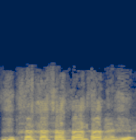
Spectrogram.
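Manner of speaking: high, far Eastern European put-on voice; Borat. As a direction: ham up a Borat voice. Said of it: "bring back Borat".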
